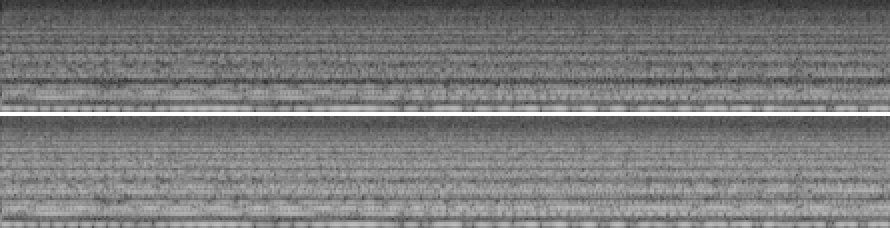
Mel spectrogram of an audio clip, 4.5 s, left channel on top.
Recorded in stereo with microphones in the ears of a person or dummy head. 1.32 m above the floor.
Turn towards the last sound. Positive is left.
turn(degrees=-30)  # may be behind; listen again after turning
